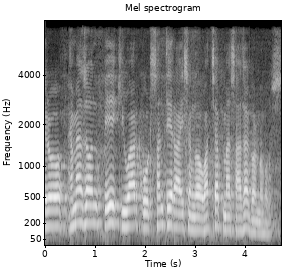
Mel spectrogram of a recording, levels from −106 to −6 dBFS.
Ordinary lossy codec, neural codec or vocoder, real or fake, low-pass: AAC, 48 kbps; codec, 16 kHz, 2 kbps, FunCodec, trained on Chinese and English, 25 frames a second; fake; 7.2 kHz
